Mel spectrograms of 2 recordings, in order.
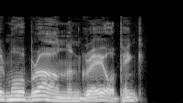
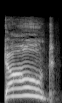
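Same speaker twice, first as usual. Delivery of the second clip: mild narrated shriek; 13 semitones higher than usual. A narrator's reading. Dick shrieking as the flail is raised. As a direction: cry out to shield himself. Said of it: "shrieked Dick".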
